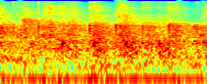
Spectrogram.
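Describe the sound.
Audience applause during a speech, a thick, continuous wash of many people clapping with a few sharper claps poking through the steady patter, at moderate loudness and without talk.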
